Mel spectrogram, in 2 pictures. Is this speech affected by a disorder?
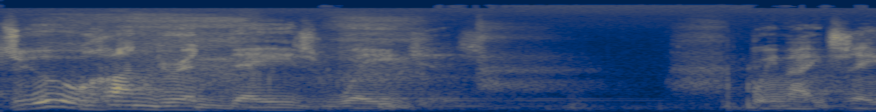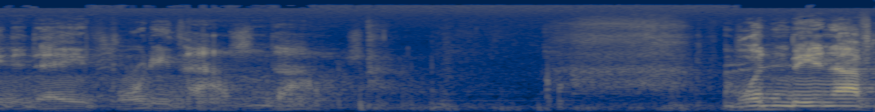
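Yes: laryngectomy after throat cancer; speaking through voice prosthesis today.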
